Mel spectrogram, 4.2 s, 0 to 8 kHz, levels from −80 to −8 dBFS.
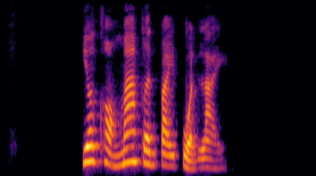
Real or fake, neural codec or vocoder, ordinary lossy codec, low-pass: fake; codec, 16 kHz, 2 kbps, X-Codec, WavLM features, trained on Multilingual LibriSpeech; none; none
